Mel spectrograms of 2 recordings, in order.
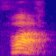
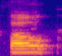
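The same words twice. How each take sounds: First: The vowel is an 'ah' sound. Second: The vowel is not an 'ah' sound. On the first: The speaker calls it right. "That is actually pronounced like an ah" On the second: The speaker calls it wrong. "it is not pho"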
